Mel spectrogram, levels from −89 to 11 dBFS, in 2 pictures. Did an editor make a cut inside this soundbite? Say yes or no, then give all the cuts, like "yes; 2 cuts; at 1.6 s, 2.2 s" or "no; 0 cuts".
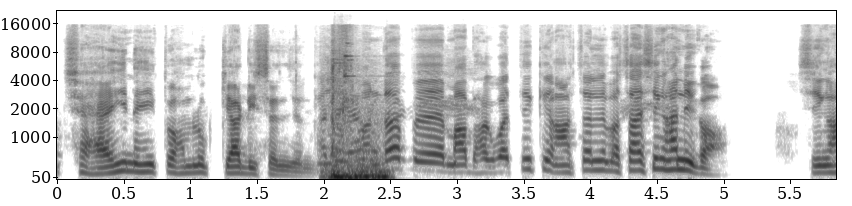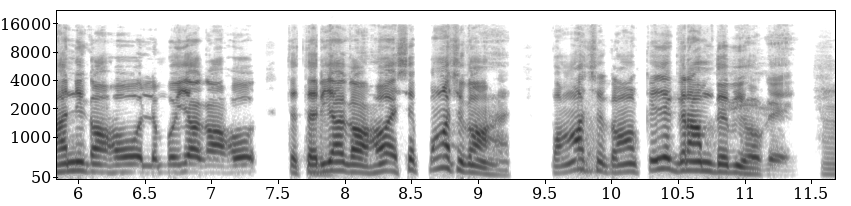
yes; 1 cut; at 2.2 s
